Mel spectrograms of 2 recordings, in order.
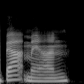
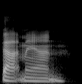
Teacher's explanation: I’m saying “Batman” without ever putting my tongue tip where it needs to be to make an unreleased /t/ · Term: glottal stop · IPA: Ba[ʔ]man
